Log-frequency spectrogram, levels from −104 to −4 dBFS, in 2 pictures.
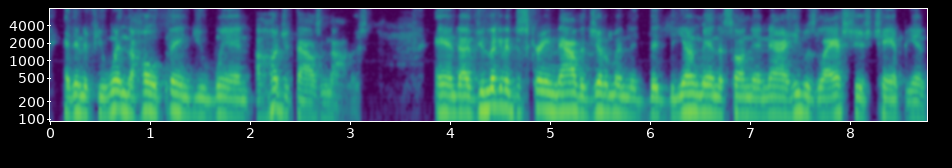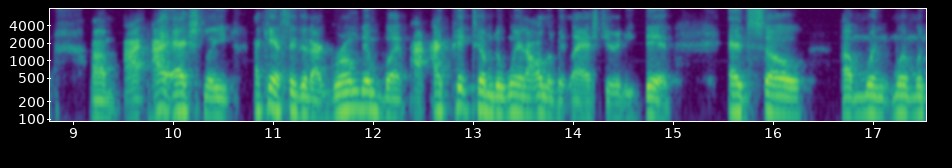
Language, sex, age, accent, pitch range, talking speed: English, male, 30-49, American, 120-150 Hz, 245 wpm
